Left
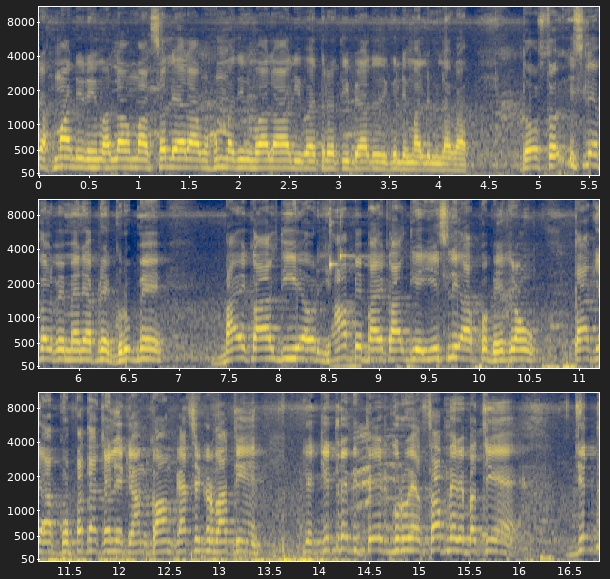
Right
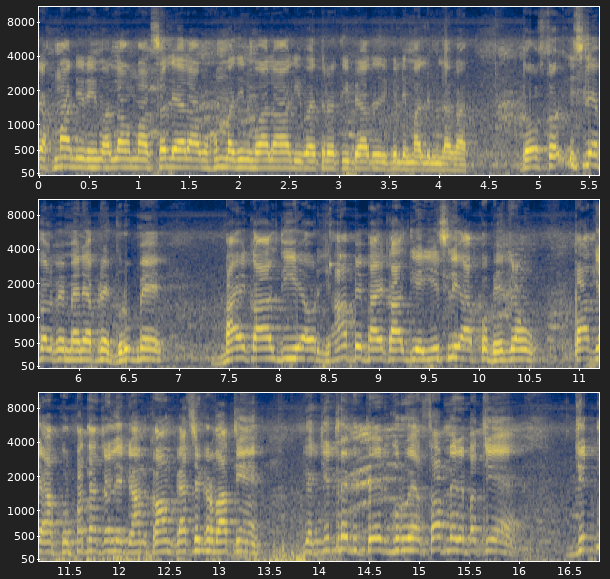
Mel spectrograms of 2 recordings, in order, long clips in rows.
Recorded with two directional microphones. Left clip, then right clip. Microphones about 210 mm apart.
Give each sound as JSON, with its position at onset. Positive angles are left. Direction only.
{"t": 0.0, "sound": "a man's voice", "side_deg": 15}
{"t": 10.9, "sound": "a man's voice", "side_deg": 25}
{"t": 12.9, "sound": "a man's voice", "side_deg": -5}
{"t": 14.2, "sound": "a man's voice", "side_deg": 20}
{"t": 14.7, "sound": "a man's voice", "side_deg": 10}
